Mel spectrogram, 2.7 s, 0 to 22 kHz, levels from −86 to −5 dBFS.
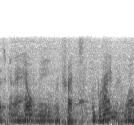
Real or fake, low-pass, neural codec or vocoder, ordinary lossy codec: fake; 7.2 kHz; vocoder, 24 kHz, 100 mel bands, Vocos; Opus, 24 kbps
